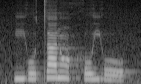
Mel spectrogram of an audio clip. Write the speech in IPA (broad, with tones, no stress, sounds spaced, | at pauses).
j o˧ t a˦ ɾ ɔ̃˦˨ h o˧ j o˨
